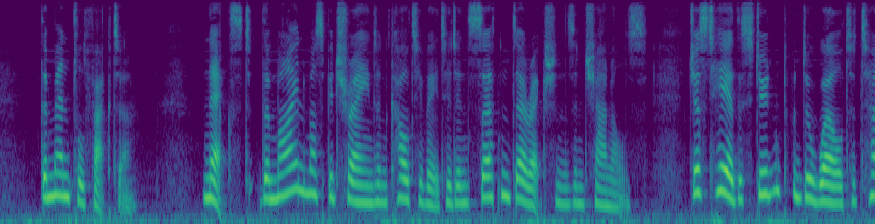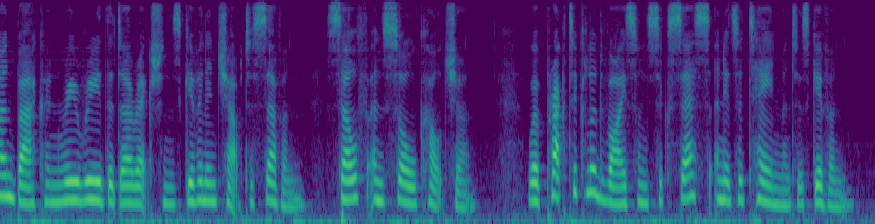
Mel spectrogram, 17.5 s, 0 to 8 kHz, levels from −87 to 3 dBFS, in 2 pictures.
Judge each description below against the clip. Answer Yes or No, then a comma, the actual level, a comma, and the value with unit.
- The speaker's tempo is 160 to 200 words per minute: Yes, average, 170 wpm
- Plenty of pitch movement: No, average, 4.3 semitones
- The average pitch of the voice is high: Yes, high, 210 Hz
